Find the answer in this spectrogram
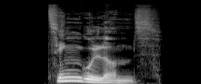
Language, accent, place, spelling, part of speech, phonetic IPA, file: German, Germany, Berlin, Zingulums, noun, [ˈt͡sɪŋɡulʊms], De-Zingulums.ogg
- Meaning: 1. genitive singular of Zingulum 2. plural of Zingulum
